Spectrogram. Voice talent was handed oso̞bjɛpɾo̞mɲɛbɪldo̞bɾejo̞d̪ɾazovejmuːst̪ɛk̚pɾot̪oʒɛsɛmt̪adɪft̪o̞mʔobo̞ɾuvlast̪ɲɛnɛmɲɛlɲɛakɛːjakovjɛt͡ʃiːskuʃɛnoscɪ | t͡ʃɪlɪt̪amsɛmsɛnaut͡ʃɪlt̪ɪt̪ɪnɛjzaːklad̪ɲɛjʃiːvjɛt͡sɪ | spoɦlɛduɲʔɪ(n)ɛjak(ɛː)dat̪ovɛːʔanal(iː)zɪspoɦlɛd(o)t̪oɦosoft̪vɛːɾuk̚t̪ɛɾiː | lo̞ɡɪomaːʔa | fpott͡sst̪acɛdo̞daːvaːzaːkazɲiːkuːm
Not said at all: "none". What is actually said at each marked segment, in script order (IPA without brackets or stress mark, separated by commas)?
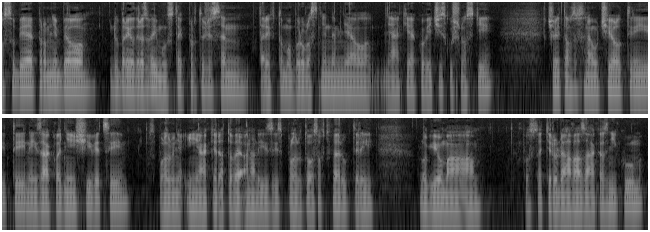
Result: ɲ, ɛː, iː, u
